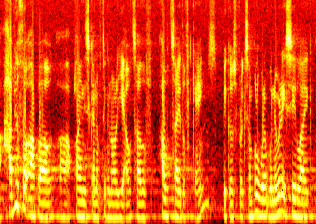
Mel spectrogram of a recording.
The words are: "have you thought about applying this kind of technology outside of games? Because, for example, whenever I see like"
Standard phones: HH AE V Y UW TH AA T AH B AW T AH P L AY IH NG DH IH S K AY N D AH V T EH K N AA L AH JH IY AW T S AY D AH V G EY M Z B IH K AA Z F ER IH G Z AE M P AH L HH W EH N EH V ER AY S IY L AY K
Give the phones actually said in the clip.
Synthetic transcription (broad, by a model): HH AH V Y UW TH AA T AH B AW T AH P L AY IH NG DH IH S K AY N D AH V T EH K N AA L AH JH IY AW T S AY D AH V G EY M Z B IH K AA Z F ER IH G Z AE M P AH L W W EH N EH V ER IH S IY L AY K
